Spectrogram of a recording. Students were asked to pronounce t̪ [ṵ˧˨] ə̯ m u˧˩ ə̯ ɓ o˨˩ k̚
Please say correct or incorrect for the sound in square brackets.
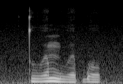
incorrect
